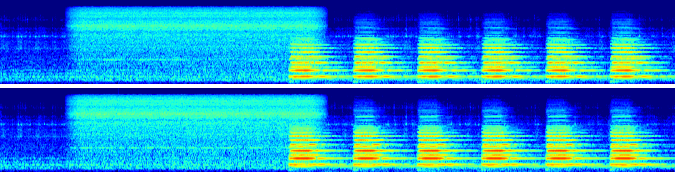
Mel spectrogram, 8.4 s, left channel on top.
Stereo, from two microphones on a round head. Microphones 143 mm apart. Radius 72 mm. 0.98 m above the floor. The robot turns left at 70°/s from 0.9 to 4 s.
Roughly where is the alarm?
Right.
